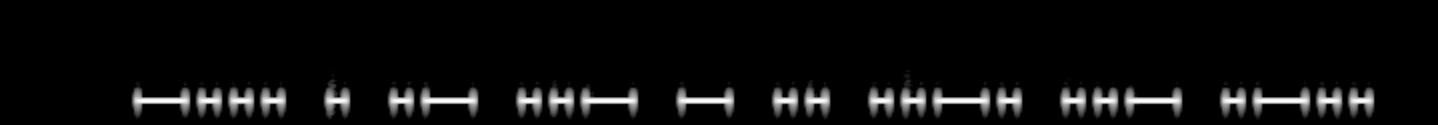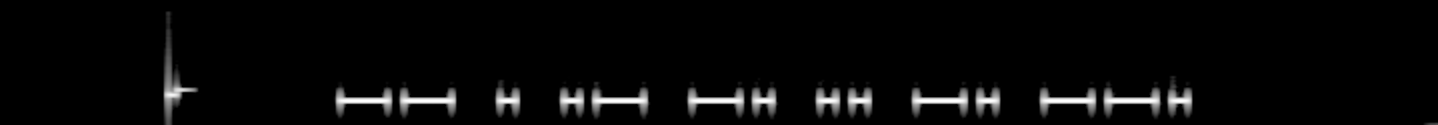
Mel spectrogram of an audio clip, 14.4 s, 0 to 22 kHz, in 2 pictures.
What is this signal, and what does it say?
Morse code, heard as a keyed tone, about 16 wpm, 700 Hz. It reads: BEAUTIFUL MEANING
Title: Sentences from Top 900 Words - New Word Drill - 15wpm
